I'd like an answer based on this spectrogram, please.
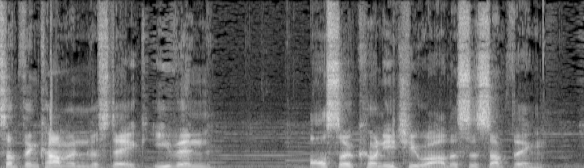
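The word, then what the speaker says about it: こんにちは: wa but uh you you technically would use that ha letter because it it came from a phrase like this day is or good day that kind of thing and so it was originally the the particle W which is actually a ha but it sounds it sounds like w all right Waluigi so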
